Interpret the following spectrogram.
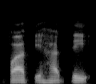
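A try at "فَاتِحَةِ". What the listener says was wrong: Pendek ini.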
